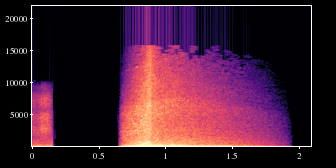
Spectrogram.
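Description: A whoosh sound effect: one rush of noise that swells quickly about two-thirds of a second in and fades away over about a second, after a moment of dead silence.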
